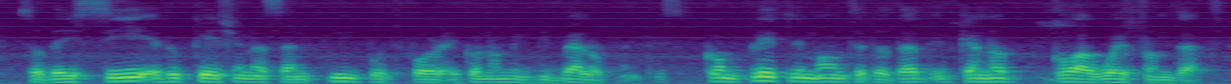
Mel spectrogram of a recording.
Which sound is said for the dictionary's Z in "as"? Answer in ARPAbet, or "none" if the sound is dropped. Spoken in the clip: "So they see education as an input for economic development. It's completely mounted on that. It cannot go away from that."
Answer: S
